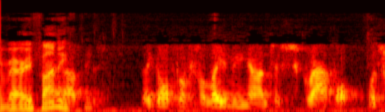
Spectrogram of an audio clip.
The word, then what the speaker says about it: filet mignon: I don't like the fact that the first time you said that word recently, it was probably filet mignon. You just wanted to say a word with a silent T to prove you could do it.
